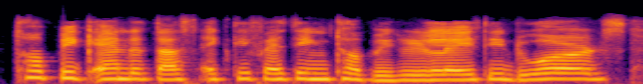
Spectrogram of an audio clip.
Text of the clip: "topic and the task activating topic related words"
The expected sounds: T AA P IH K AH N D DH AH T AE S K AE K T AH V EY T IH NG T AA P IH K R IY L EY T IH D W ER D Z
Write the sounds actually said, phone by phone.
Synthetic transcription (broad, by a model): T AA P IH K AH N D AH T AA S AE K T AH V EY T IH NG T AA P IH K R IY L EY T IH D W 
